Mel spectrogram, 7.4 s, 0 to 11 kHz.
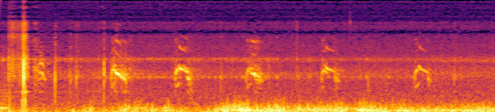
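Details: A gull over Lake Baikal's Maloye More islands in early April 2024, surprisingly early in the season while the lake is still ice-covered, gives short, downward-slurred mewing calls about once a second over steady low wind rumble.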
